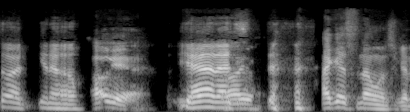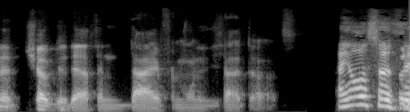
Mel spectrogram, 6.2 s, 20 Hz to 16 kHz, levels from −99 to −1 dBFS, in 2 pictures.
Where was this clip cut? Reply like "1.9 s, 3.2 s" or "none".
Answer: 2.4 s

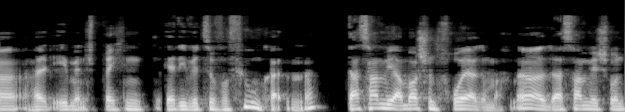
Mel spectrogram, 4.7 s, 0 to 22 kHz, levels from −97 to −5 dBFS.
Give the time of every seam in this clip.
1.2 s

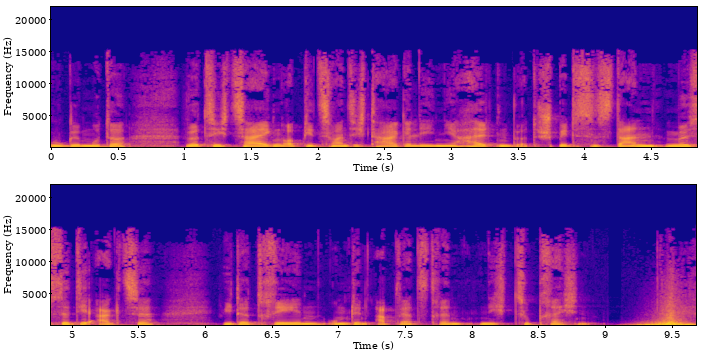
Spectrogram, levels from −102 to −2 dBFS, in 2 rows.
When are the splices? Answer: none

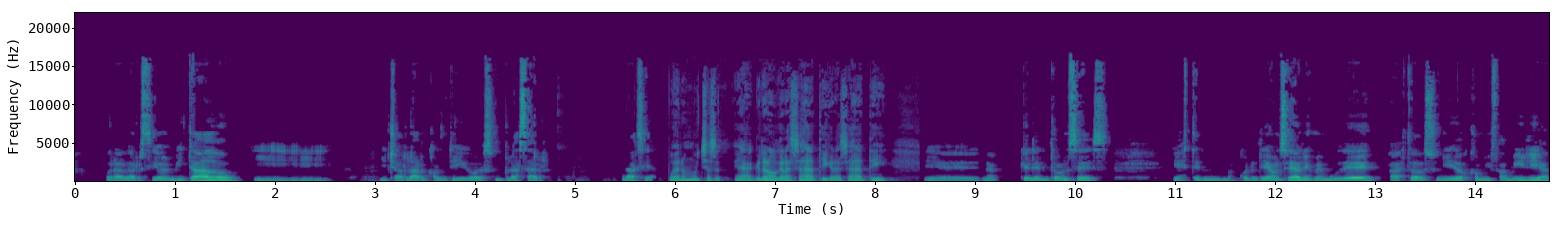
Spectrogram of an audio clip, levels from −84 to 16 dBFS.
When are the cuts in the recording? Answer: 8.4 s

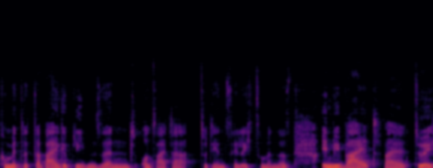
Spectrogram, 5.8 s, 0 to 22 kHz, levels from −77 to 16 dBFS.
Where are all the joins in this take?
2.1 s, 4.3 s

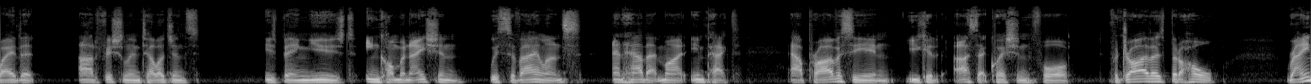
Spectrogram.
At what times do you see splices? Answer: 3.6 s

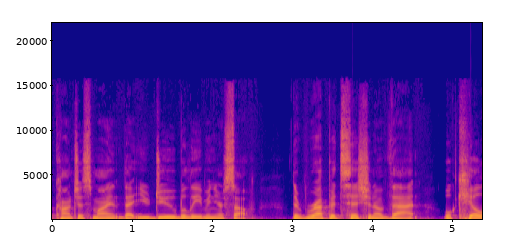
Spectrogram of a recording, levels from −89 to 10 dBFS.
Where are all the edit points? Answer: none

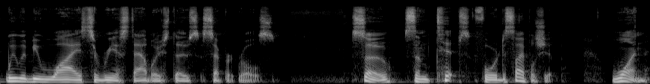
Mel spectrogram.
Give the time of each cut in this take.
3.4 s

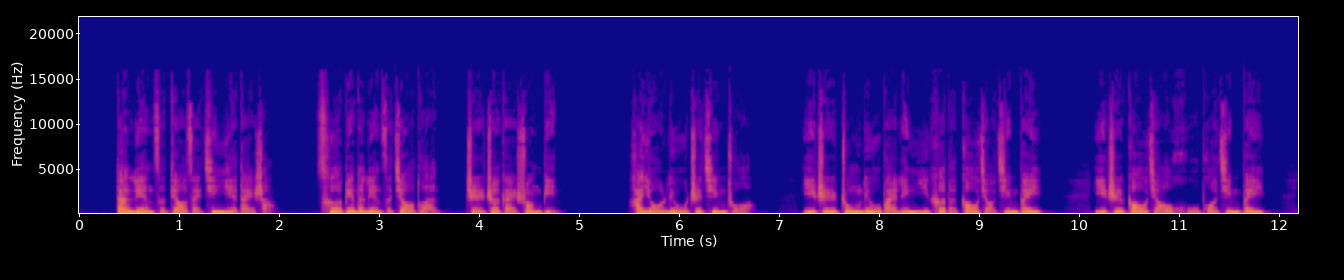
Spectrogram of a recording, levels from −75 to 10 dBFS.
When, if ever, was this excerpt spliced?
5.3 s

